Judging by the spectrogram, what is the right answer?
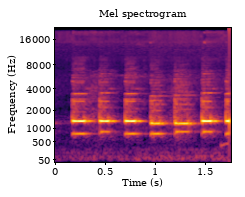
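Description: Dial pad touch tones from a Poco phone, seven short evenly spaced beeps in quick succession, clean and close with nothing else audible.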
